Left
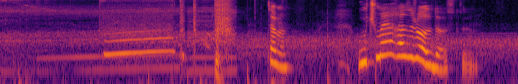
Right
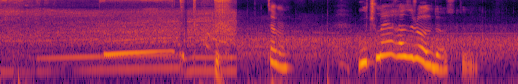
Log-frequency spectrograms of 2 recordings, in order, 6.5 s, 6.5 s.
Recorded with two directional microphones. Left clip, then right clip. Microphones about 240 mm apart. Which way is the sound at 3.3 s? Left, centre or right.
Centre.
